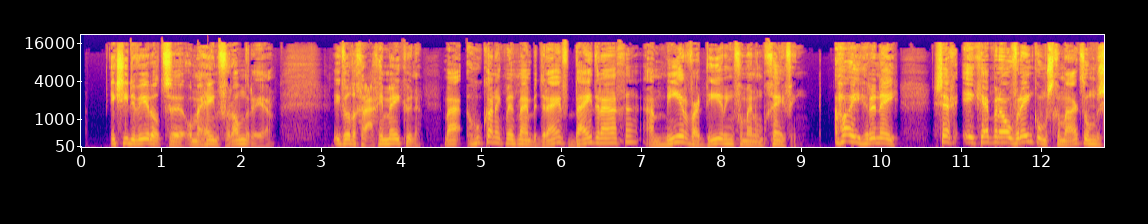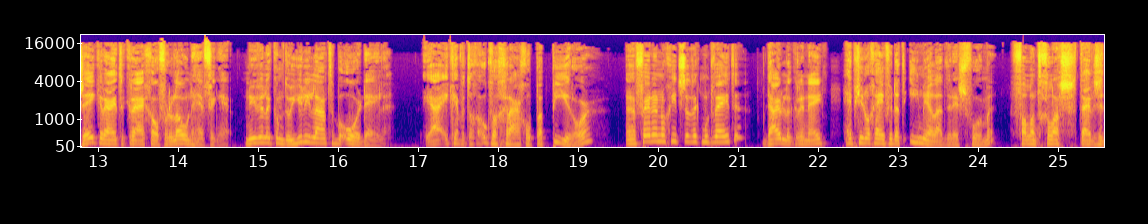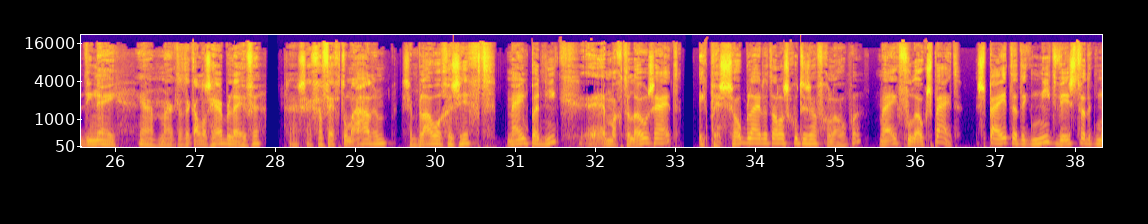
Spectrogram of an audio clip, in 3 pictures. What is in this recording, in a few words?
natural acting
